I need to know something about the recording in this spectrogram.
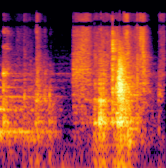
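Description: A picture-book page being turned: a soft paper rustle and swish in the second half, after the fading end of a sung note.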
